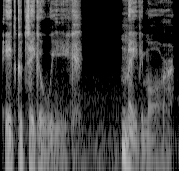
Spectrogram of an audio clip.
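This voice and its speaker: A man playing a suave, devoted demon servant of hell's royalty, speaking formally and deliberately in an ASMR audio drama. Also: very animated, a little mellow, a little hiss or hum, full character voice. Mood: reassuring. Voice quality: gravelly, very deep. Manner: formal, courtly, slow and deliberate.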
